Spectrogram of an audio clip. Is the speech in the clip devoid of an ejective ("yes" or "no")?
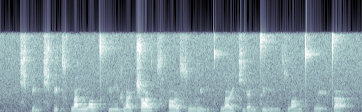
yes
